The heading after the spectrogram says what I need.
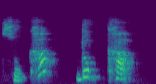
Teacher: And again, dukkha, the kha is Mahaprana.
